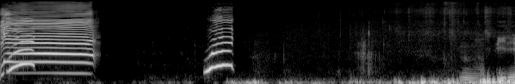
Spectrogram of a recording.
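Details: Goat giving a loud, strained bleat with a wavering pitch that lasts about a second. A shorter rising bleat follows after a pause, then people talk and there is rustling handling noise.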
